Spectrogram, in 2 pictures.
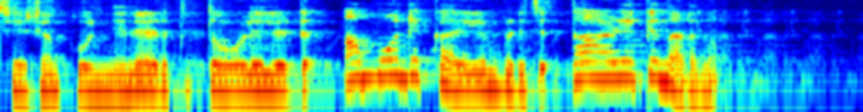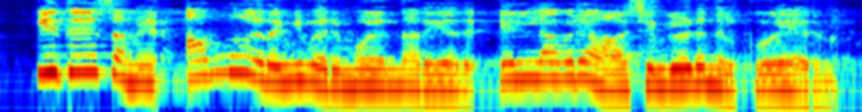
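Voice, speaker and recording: A woman's voice: fairly high pitch, warm tone. A woman narrating a written story expressively. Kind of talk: scripted narration.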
